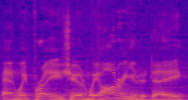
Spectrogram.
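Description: A man's voice: a little high, moderate pace. A man leading a public prayer in a formal, declarative manner. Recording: roomy hall echo, music behind. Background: music.

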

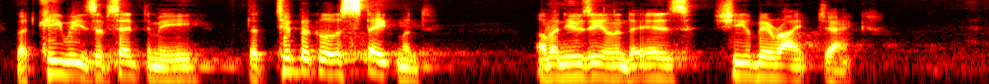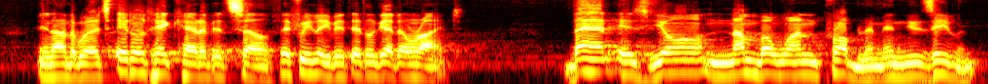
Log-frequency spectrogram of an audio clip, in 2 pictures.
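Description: Mellow-voiced male preacher. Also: medium pitch. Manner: earnest, deliberate, direct address to listeners. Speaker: visiting preacher. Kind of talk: sermon with Bible teaching and altar call. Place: live before a congregation at a meeting.

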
